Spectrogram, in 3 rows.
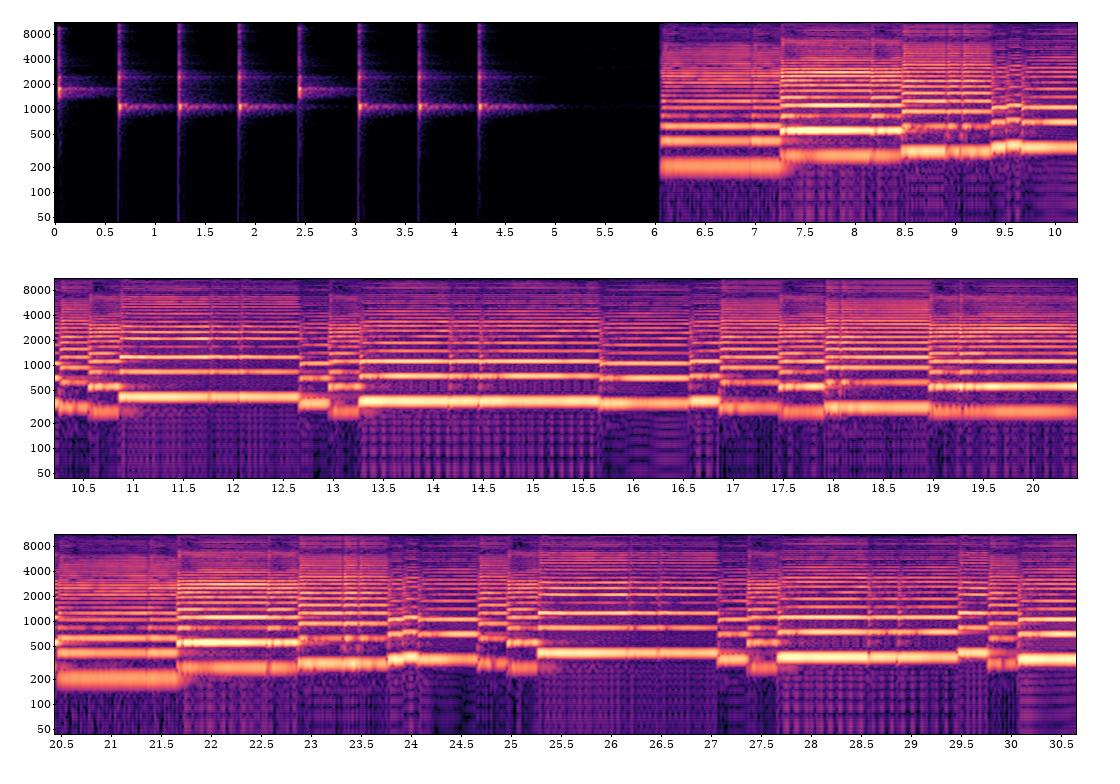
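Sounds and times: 
tenor saxophone duet overture: 0:06.1 - 0:30.6.

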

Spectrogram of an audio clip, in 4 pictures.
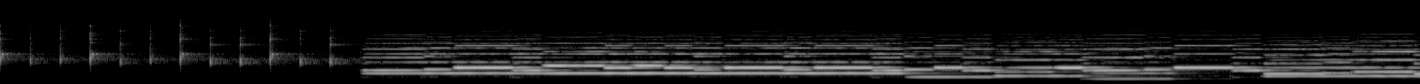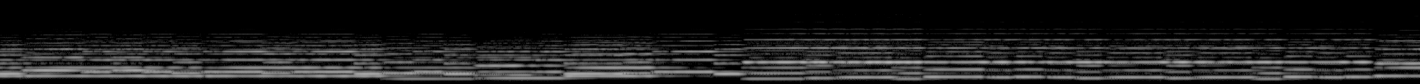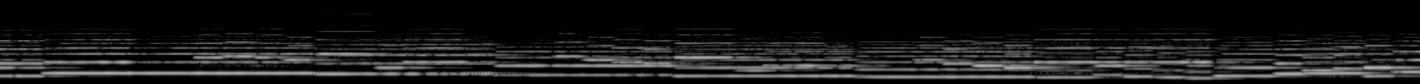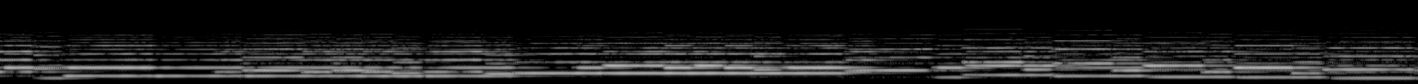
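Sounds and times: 
flute trio playing: 0:03.6 - 0:56.7.

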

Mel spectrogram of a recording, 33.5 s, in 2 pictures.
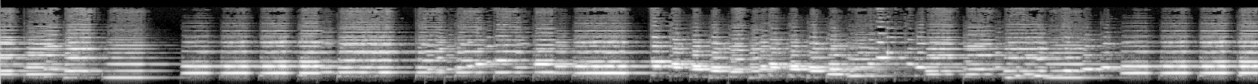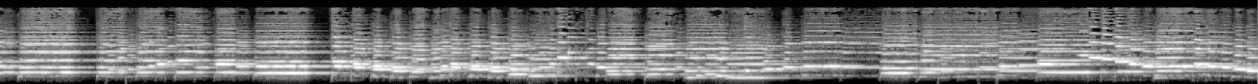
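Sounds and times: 
flute duet: 0:00.0 - 0:33.5.

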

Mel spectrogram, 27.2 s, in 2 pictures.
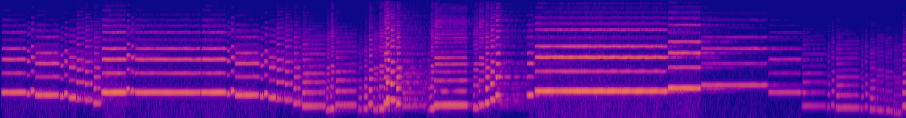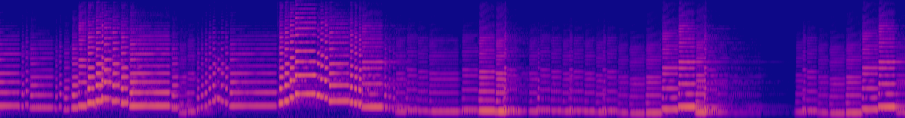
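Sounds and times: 
saxophone solo: 0:00.0 - 0:27.1.

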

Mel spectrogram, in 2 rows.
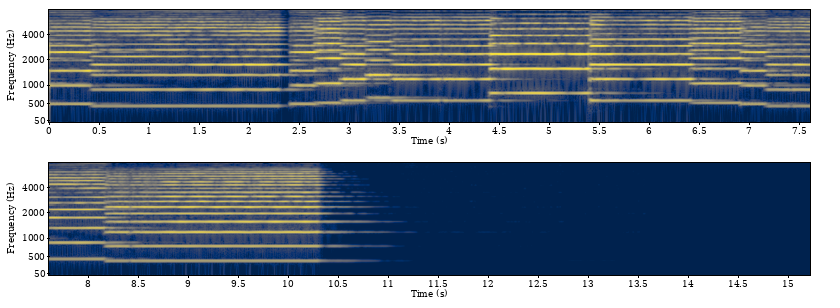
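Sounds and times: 
oboe in an oboe and cello duet: 0:00.0 - 0:10.7.

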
